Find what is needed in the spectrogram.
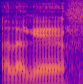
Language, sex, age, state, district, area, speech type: Telugu, male, 45-60, Andhra Pradesh, Kakinada, urban, spontaneous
